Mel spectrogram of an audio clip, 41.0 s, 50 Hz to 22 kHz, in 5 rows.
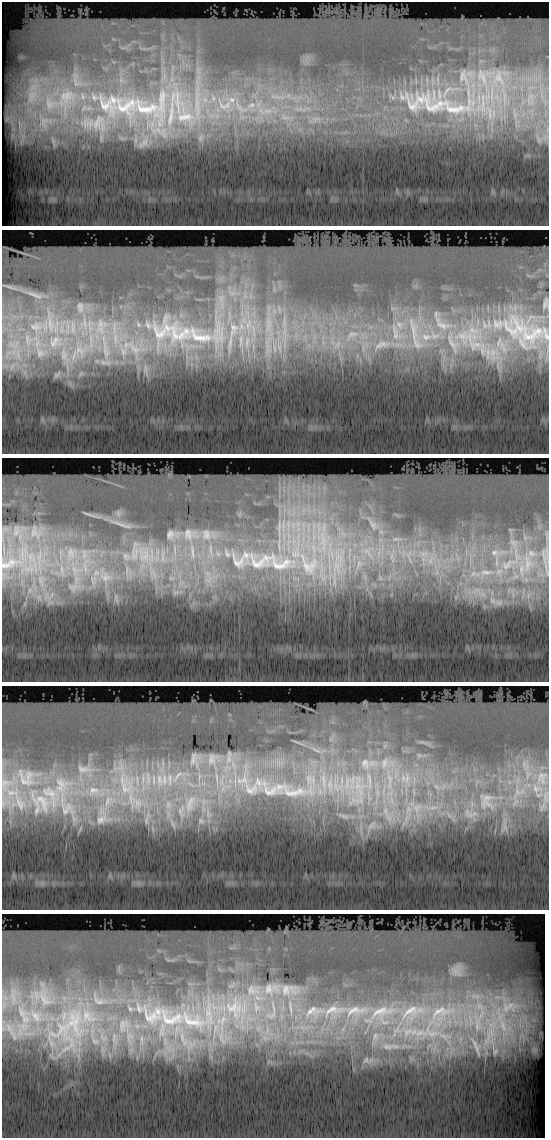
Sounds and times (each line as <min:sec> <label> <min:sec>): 0:00.3 other birds 0:40.8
